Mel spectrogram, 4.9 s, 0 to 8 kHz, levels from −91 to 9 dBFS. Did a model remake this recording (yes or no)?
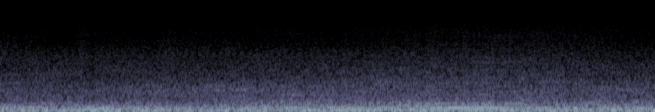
yes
